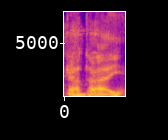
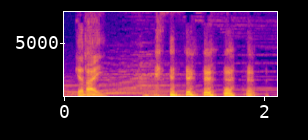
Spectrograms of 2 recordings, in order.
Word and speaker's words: g'day: I'm in Melbourne and it's not good day it's g'day there's more Canadians here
